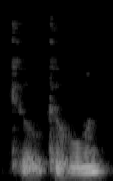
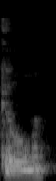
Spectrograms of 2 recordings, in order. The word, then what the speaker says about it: Kilchoman: Kilchoman. I even looked that up. I even looked up Kilchoman.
